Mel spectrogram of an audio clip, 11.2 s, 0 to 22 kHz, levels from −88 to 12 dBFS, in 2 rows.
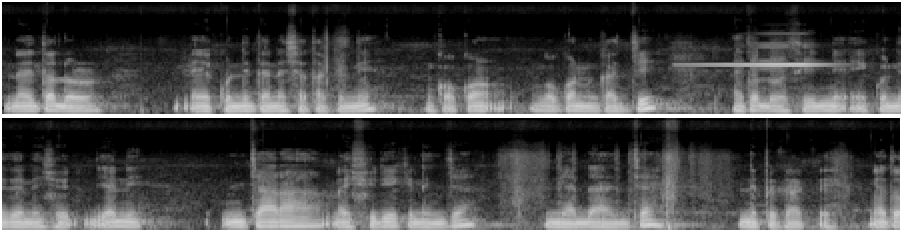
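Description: At 4.19 s a loudspeaker feedback squeal starts at 2.6 kHz. It swells within under a second, reaching roughly the speech level, until the mic-speaker loop breaks at 5.39 s.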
